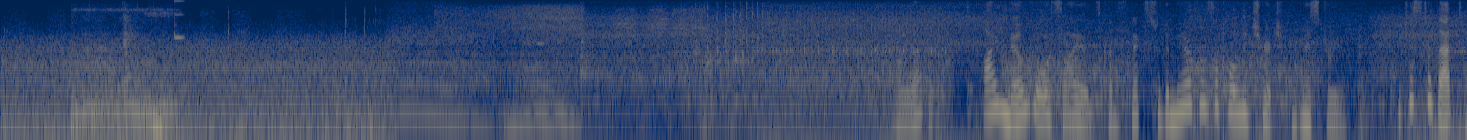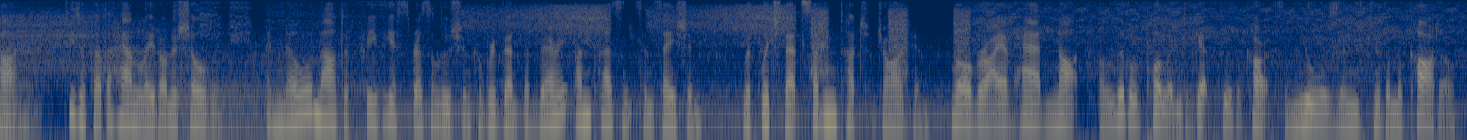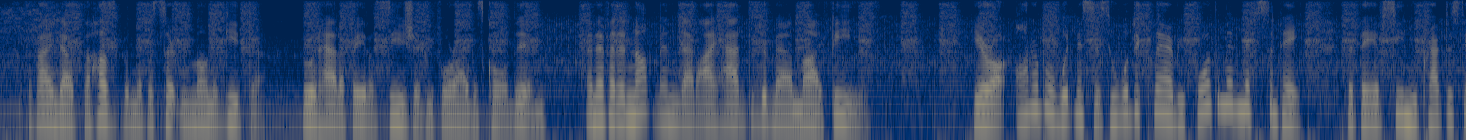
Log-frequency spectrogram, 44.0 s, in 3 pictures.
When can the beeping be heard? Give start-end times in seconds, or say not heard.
0.7-1.9.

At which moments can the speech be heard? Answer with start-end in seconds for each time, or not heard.
8.9-38.0, 39.0-43.9.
